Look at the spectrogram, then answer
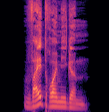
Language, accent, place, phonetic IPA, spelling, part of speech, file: German, Germany, Berlin, [ˈvaɪ̯tˌʁɔɪ̯mɪɡəm], weiträumigem, adjective, De-weiträumigem.ogg
- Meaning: strong dative masculine/neuter singular of weiträumig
